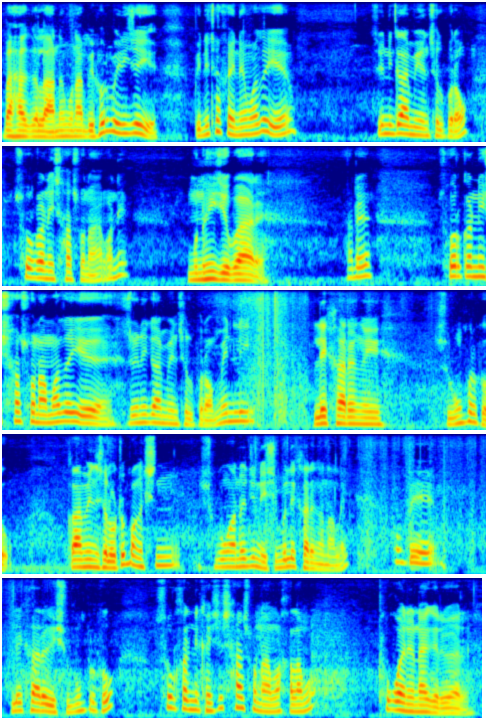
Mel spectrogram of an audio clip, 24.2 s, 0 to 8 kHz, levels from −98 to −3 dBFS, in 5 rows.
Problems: constant background noise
